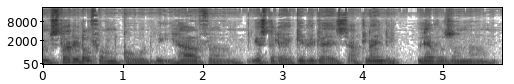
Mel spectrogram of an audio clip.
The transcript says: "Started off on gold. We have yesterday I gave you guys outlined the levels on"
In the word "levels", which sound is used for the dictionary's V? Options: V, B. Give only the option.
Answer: V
